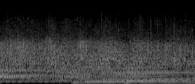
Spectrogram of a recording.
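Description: A church audience applauds steadily as a hand clap of praise for people standing up, a dense wash of many hands clapping at an even level throughout, with a low sustained organ-like tone underneath and no voices standing out.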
